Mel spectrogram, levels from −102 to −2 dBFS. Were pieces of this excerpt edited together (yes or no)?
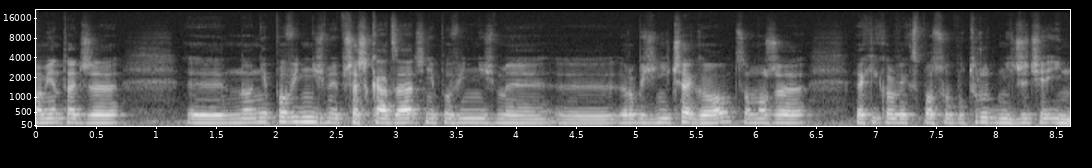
no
